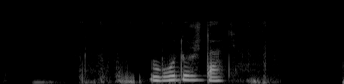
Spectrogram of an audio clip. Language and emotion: Russian, neutral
